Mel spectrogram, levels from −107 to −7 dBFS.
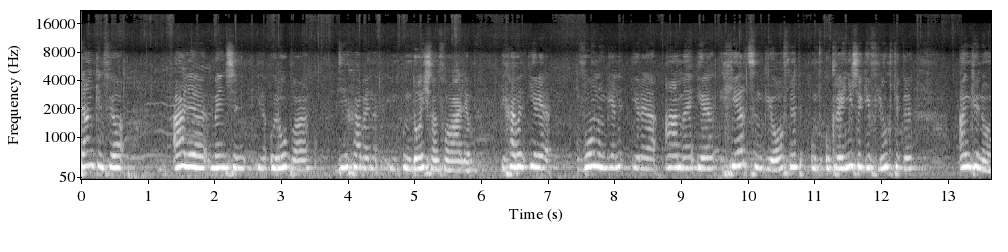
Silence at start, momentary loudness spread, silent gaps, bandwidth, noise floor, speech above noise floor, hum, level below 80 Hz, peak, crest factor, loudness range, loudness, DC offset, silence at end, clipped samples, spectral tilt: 0 s; 15 LU; none; 8.2 kHz; -42 dBFS; 29 dB; none; -50 dBFS; 0 dBFS; 14 dB; 3 LU; -14 LUFS; under 0.1%; 0 s; under 0.1%; -7.5 dB/octave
